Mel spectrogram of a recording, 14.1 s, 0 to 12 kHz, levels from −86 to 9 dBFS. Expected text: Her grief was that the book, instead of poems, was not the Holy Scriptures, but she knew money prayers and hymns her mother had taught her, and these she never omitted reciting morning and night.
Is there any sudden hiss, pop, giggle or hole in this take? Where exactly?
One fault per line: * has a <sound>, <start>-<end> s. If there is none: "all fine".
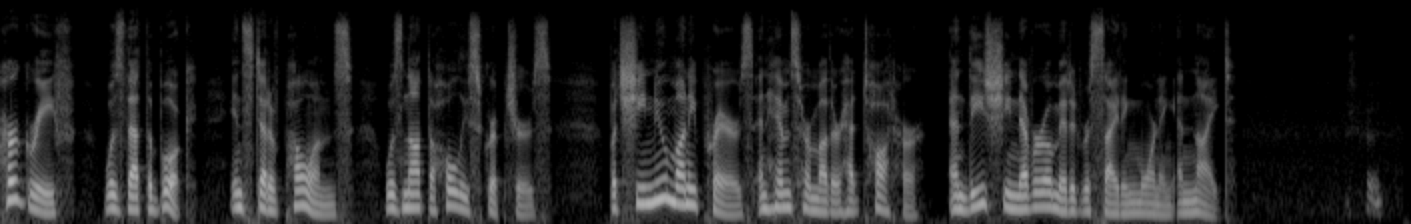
* has a laugh, 13.4-13.9 s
